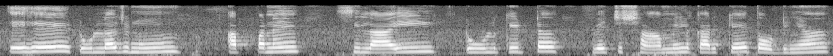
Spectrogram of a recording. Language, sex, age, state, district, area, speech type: Punjabi, female, 30-45, Punjab, Mansa, urban, spontaneous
